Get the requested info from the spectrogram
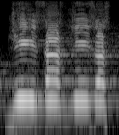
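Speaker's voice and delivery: shouting. Acted. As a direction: scream for rescue as you plummet.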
